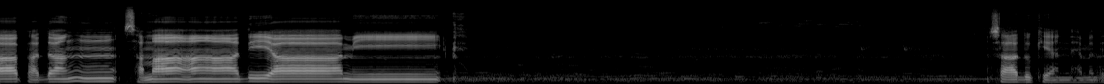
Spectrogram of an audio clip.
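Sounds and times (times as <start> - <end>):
faint high bird chirps: 3.8 - 11.0.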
